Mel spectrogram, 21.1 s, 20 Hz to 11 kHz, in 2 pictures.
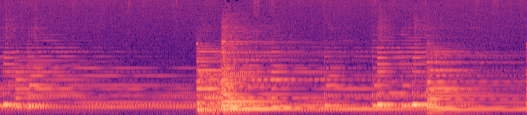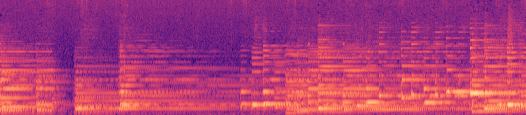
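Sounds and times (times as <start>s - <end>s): grand piano playing: 0.0s - 21.0s.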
